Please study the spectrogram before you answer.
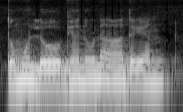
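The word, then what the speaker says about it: तुमुलोऽभ्यनुनादयन्: तो अगर प्लुत स्वर जब लगा है तो फाइनली इसको कैसे प्रोनाउंस करना है, मैं फिर से करता हूँ, तुमुलोभ्यनुनादयन, इस तरह।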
